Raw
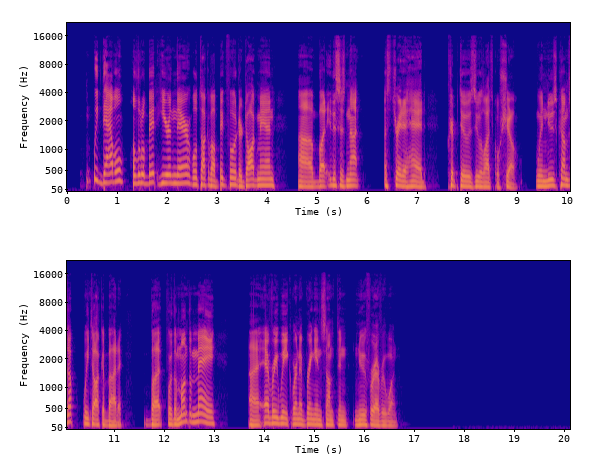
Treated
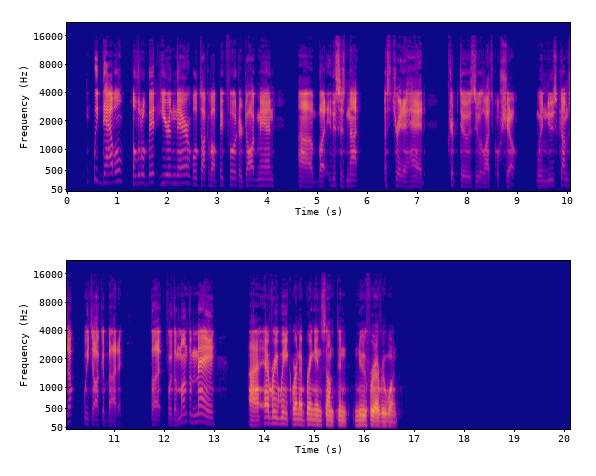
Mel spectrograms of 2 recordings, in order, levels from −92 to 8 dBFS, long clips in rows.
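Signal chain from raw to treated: high-pass sweep 2.7 kHz -> 410 Hz, 11.92–15.39 s; spectral noise reduction 21 dB; small resonant body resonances 940/3900 Hz, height 17 dB, ringing for 90 ms

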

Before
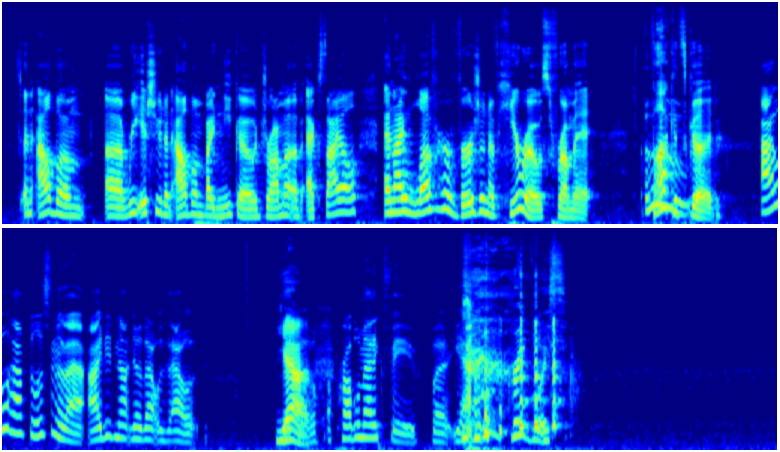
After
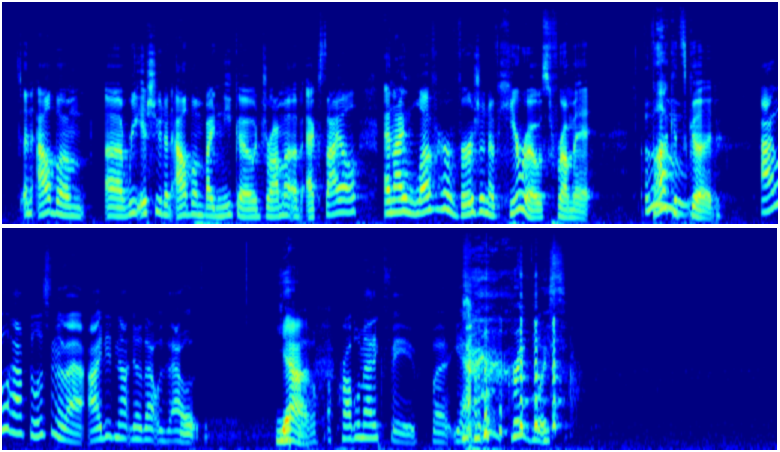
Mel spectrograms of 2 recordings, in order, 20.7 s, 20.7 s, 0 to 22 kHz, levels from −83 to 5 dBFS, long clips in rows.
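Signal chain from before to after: 12.72–14.19 s: ten-band graphic EQ 125 Hz -5 dB, 250 Hz +11 dB, 500 Hz +11 dB, 1 kHz -9 dB, 2 kHz -7 dB, 8 kHz +6 dB, 16 kHz +4 dB; trim -3.5 dB

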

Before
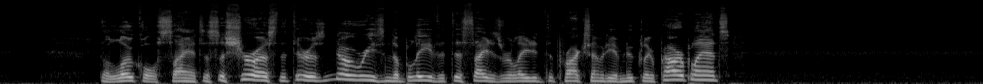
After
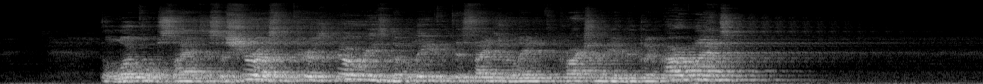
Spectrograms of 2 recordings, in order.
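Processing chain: on a send: thinning echo 136 ms, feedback 85%, high-pass 720 Hz, level -14 dB; on the sum: simulated room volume 840 m³, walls mixed, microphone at 3.6 m; trim +1 dB

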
